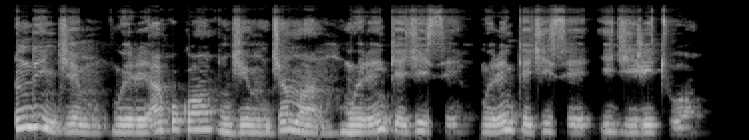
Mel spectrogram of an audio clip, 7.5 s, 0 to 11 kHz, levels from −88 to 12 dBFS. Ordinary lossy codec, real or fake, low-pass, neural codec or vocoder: none; fake; 9.9 kHz; vocoder, 44.1 kHz, 128 mel bands every 512 samples, BigVGAN v2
